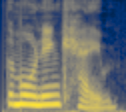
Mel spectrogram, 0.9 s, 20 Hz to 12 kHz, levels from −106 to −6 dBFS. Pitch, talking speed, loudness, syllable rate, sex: 240 Hz, 190 wpm, -14 LUFS, 4.5 syllables/s, female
